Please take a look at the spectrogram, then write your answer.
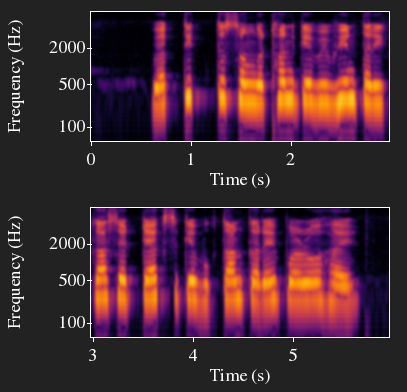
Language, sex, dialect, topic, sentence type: Magahi, female, Southern, banking, statement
